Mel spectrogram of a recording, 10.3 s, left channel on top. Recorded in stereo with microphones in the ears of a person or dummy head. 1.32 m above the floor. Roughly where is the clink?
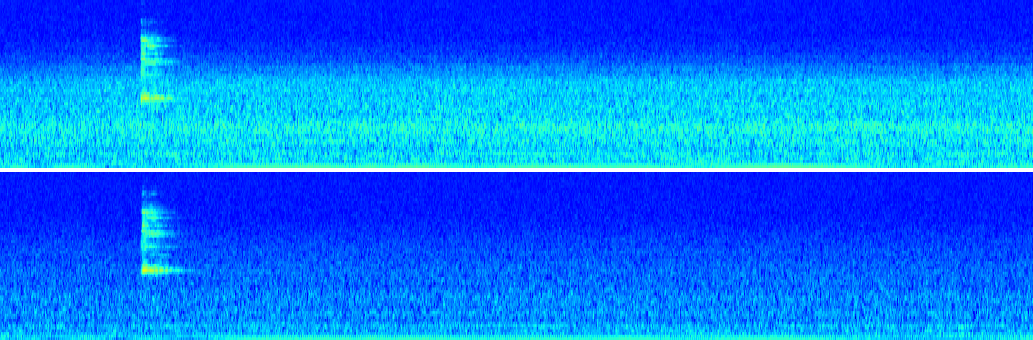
Left.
